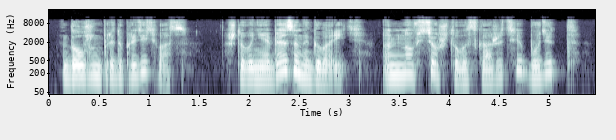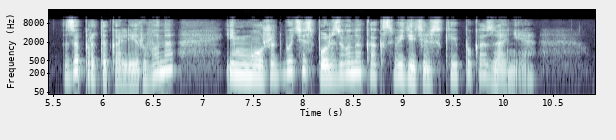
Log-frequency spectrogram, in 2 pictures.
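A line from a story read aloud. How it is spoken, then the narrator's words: Calm. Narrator (Russian): произнес Робинсон спокойно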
